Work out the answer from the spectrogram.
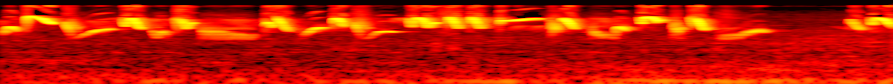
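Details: Mozambique canary pouring out a long rolling song for training birds, continuous quick high whistles, sweeps and chips with barely any gaps.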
